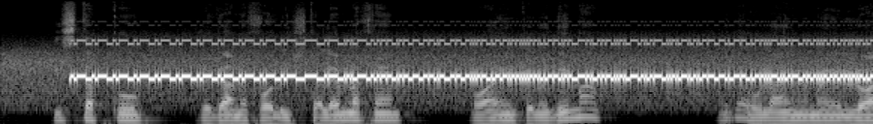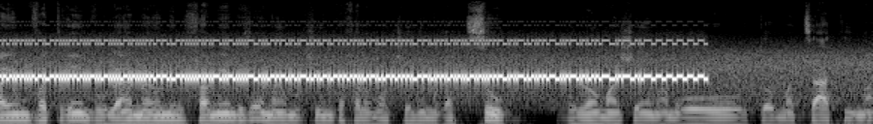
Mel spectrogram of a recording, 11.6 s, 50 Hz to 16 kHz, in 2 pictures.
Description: NAVTEX (SITOR-B), 100 baud, 170 Hz shift, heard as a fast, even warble, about 1700 Hz centre, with speech in Hebrew. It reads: ZCZC RB07 NAV WARNING 143. WRECK IN PSN 33-28S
